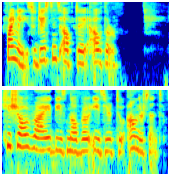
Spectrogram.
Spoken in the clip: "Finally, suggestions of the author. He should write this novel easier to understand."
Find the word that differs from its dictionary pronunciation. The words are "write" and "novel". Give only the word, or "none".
none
